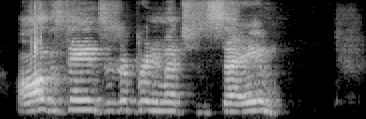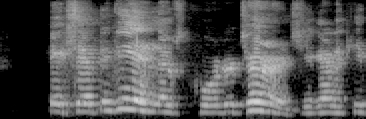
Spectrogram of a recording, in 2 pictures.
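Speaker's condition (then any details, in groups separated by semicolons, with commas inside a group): Cerebral palsy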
